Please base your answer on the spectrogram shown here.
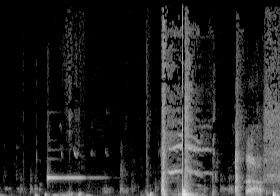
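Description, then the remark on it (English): A few short, dry coughs burst out, spaced irregularly over a couple of seconds, after a brief stretch of low murmuring. “I started coughing. It was dry.”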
